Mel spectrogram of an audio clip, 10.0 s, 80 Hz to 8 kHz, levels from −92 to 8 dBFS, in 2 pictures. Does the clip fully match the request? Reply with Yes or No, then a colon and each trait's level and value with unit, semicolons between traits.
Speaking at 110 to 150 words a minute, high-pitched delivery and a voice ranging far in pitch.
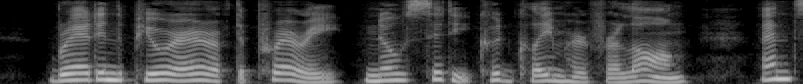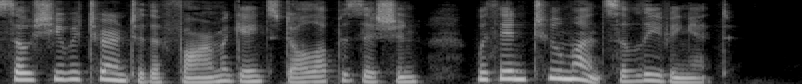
No: average, 185 wpm; high, 205 Hz; wide, 5.7 semitones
